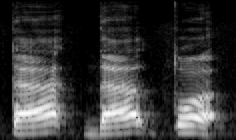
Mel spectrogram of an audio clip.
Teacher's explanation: زبان کی نوک جب اوپر یعنی سامنے والے 2 دانتوں کی جڑ سے لگے تو اس سے تا، دال، تو ادا ہوتے ہیں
